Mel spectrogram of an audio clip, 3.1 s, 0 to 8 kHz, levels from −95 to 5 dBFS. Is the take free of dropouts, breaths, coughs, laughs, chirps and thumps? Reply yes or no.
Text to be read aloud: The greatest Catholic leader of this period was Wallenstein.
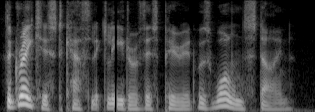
no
